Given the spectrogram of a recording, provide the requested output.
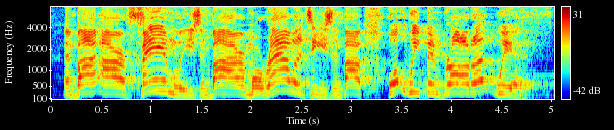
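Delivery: ordinary delivery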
